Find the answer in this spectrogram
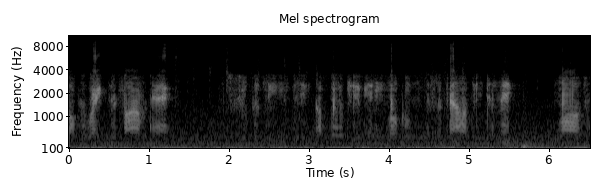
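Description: A person talking, the voice thin with little bass, like speech heard over a telephone line.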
